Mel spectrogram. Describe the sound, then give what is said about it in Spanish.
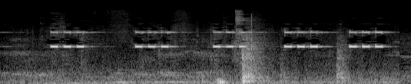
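A resident's call button at a care facility for people with spinal cord injuries rings as a loud electronic alarm. It gives repeated bursts of three quick, high two-tone beeps, about five bursts in a row, over faint background noise. “Esto es lo que ocurre cuando un residente de la Fundación Lesionada Medular aprieta el botón de la llamada y...”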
